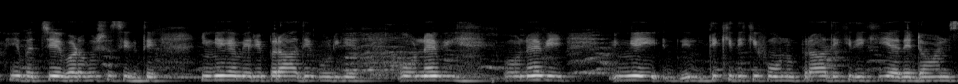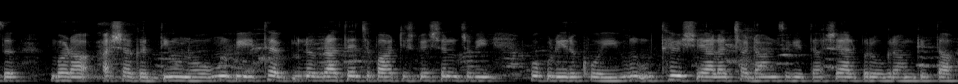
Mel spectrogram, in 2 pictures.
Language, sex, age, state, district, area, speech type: Dogri, female, 30-45, Jammu and Kashmir, Udhampur, rural, spontaneous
